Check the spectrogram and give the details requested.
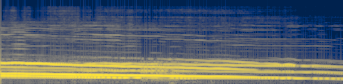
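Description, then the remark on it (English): Several human voices imitate a wolf howl together on the Native Roots Radio show I'm Awake, a long sustained wavering cry that slowly drifts downward in pitch, loud, lasting a few seconds with no talking. “Wow, that was the best howl we've had in a long time”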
